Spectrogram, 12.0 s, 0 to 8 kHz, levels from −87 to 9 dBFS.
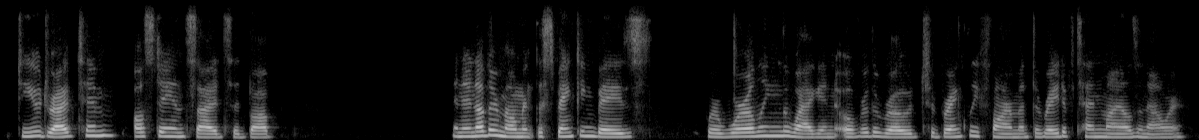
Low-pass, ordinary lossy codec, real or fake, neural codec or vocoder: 7.2 kHz; Opus, 16 kbps; real; none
